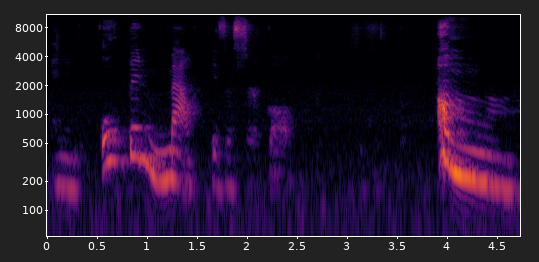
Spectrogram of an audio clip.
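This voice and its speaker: High-voiced woman reading slowly to young children. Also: a bit bright, low-quality recording. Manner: simple phrasing with guiding questions to children. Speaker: children's librarian, storytime host. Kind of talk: storytime read-aloud for young children. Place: small indoor room, seated before camera.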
